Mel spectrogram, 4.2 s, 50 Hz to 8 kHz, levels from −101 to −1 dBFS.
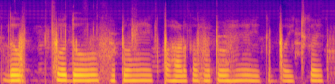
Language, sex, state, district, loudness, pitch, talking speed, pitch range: Hindi, female, Himachal Pradesh, Shimla, -17 LUFS, 185 Hz, 185 wpm, 180-185 Hz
